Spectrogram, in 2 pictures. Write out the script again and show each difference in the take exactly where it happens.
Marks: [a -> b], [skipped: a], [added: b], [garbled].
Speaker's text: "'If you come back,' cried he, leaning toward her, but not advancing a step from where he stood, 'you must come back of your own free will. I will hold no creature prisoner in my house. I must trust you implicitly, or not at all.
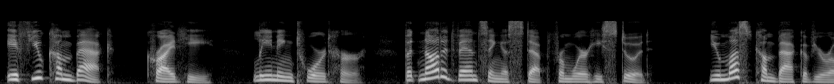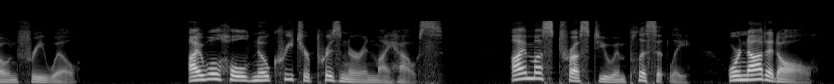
"'If you come back,' cried he, leaning toward her, but not advancing a step from where he stood, 'you must come back of your own free will. I will hold no creature prisoner in my house. I must trust you implicitly, or not at all.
